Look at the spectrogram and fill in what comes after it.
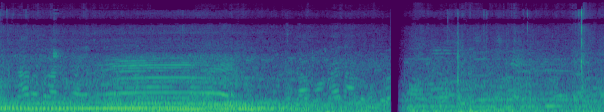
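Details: Angry cow with a broken leg after jumping off a truck, bellowing one long, deep, steady moo lasting about two seconds, followed by softer noise and voices in the background.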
